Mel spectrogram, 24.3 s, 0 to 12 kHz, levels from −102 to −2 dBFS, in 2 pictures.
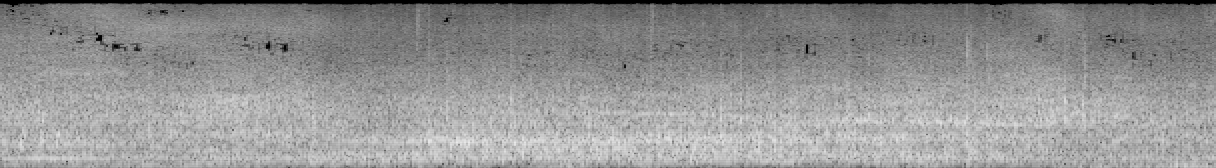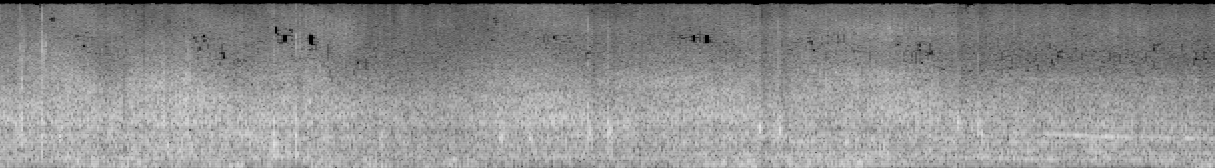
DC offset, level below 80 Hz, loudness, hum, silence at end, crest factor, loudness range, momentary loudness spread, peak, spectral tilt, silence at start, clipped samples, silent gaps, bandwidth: under 0.1%; -36 dBFS; -17 LUFS; none; 0 s; 18 dB; 4 LU; 7 LU; 0 dBFS; -4 dB/octave; 0 s; under 0.1%; none; 11.5 kHz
